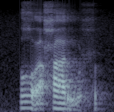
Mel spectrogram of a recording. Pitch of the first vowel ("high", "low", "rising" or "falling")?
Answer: high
